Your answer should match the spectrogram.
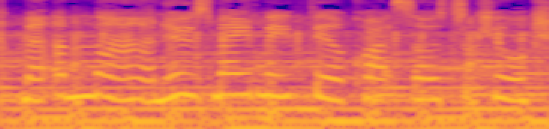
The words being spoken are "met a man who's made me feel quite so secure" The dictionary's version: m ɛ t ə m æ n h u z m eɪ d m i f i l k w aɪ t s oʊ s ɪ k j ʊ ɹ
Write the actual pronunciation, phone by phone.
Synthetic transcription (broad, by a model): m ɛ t ə m æ n h u z m eɪ d m i f i l k w aɪ t s oʊ s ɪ k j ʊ ɹ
